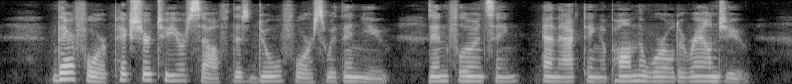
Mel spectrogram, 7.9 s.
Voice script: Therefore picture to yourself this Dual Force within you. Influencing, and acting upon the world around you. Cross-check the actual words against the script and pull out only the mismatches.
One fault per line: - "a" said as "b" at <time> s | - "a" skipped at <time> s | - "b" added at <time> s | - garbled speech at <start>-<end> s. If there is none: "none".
none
